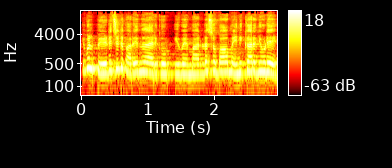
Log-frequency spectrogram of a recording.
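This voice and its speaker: A woman's voice: high voice, fairly even intonation, fast talker, warm tone, natural voice. A woman reading the part of a scheming middle-aged mother who meddles with scorn in a storybook retelling. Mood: scornful.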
